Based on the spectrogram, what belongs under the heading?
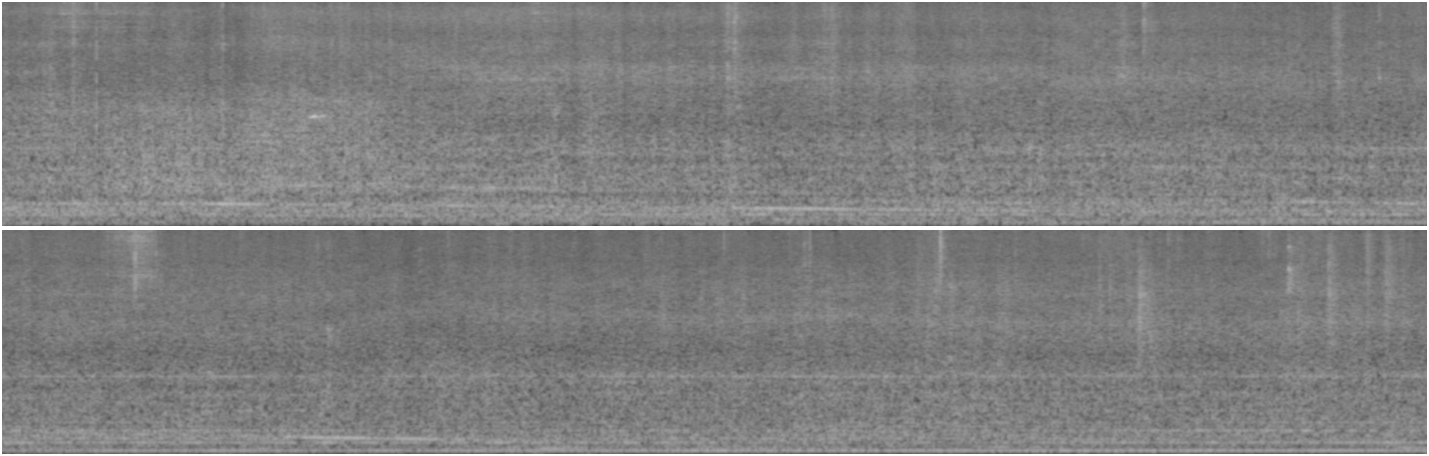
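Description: Running noise of an Osaka Loop Line electric commuter train heard inside the carriage: a steady rumble of wheels on rail with a low hum, and now and then a short falling tone as the train slows into a station.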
